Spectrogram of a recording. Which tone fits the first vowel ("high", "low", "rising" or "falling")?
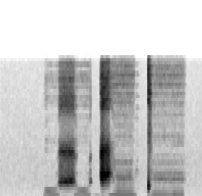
high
